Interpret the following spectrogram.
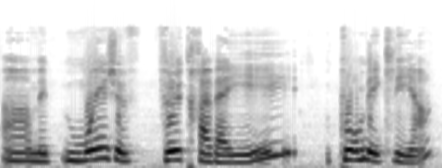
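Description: A woman's voice: mid-range voice, animated, gravelly, dark tone. A woman in her sixties from Quebec, telling her life story as an interview guest with many hesitations. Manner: frequent hesitations with "euh", unhurried.

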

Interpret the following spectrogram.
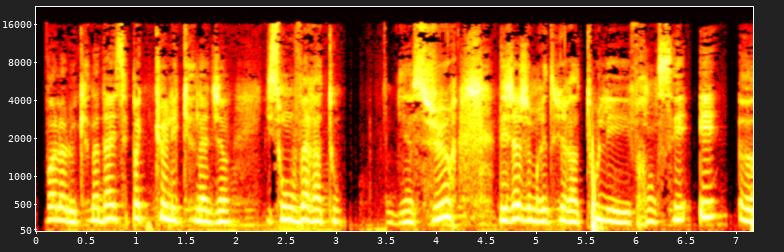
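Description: A young woman from Morocco with a husky, breathy voice. She talks with eager enthusiasm, full of hesitations and restarts. Her pitch sits at an ordinary middle height. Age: young adult. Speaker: interviewee, young entrepreneur. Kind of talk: casual interview answers.

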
